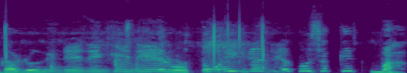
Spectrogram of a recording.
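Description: A woman with a high voice talks at a moderate pace, the sound dry with no echo but with noticeable background noise. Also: ordinary pitch variation. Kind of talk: interview answer. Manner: frail elderly voice, weary. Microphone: phone near.

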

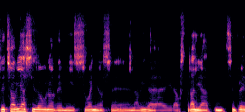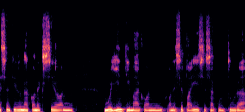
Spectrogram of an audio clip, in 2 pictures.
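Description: Someone speaks at a fairly slow pace with monotone, flat intonation over a quiet background. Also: man. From Spain, Barcelona. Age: 60s. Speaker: university professor and coach. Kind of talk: interview. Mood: calm, reflective. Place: home room. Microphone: video call.

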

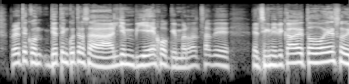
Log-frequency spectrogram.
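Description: A man with a Mexican accent speaks at a very fast pace and a high pitch, with ordinary pitch variation. The sound is dry with no echo, over a quiet background. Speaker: drummer; podcast guest. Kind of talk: casual chat. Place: studio. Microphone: studio mic.

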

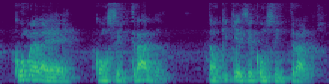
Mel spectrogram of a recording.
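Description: Through noticeable background noise and audible room echo, a man speaks at a moderate pace and medium pitch with ordinary pitch variation. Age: 60s. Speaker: product promoter. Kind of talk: sales pitch. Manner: halting.

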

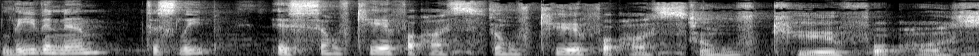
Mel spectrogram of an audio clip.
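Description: A man's somewhat breathy voice with a dark, mellow tone, over light background noise. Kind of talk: casual comedic vlog chat. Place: home room. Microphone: phone near.

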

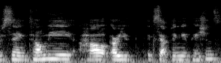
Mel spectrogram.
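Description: Over light background noise, a woman speaks at a moderate pace. Her intonation stays monotone and flat. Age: 50s. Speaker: radio health show host. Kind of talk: casual interview chat. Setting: radio studio. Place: studio. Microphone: studio mic.

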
